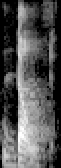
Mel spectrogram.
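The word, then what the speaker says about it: doubt: था आपका कौन सा डाउट दोनों में बी टी साथ में है तो दोनों में बी आपका क्या है साइलेंट हो गया ओके और सल का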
